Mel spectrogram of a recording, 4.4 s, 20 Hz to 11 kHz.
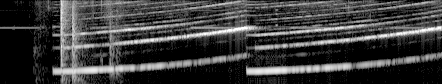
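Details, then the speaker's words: Simplex 4010 panel with multi-tone horns, reactivated pull station: loud rising sweeps about two seconds each with abrupt restarts, horns doing a double-skip catch-up after the panel lags or misses a signal; timing off, cause unknown, only happens with these horns. "and then the horns will then do like a double skip catch-up and I don't know why that happens and it's only it's only ever happened with these"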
